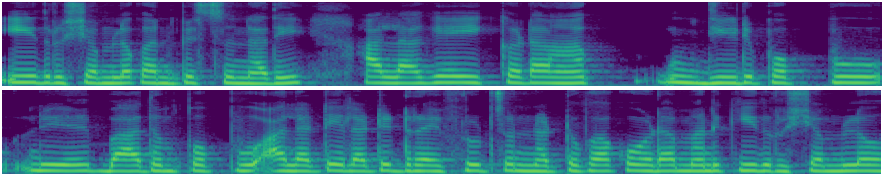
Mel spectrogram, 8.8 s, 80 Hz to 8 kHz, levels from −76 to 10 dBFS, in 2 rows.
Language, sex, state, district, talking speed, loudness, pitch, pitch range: Telugu, female, Andhra Pradesh, Krishna, 115 wpm, -12 LUFS, 205 Hz, 200-210 Hz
